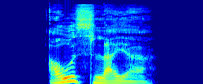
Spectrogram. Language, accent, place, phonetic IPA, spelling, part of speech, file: German, Germany, Berlin, [ˈaʊ̯sˌlaɪ̯ɐ], ausleier, verb, De-ausleier.ogg
- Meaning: first-person singular dependent present of ausleiern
